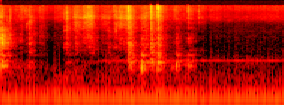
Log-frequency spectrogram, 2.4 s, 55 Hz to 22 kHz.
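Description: Long, thin Phillips screwdriver turning out a small 4-40 cover screw: several light clicks and scratches of the tip in the screw head, over a steady low hum.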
